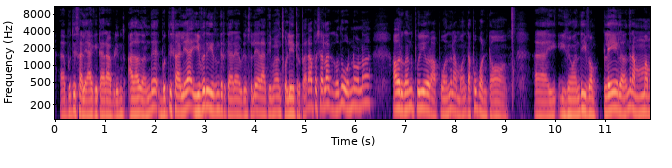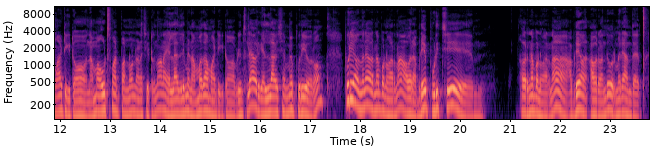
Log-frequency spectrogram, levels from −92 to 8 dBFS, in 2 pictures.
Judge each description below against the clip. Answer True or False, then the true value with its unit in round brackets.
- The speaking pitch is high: False (140 Hz)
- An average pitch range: True (4.9 semitones)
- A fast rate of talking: True (175 wpm)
